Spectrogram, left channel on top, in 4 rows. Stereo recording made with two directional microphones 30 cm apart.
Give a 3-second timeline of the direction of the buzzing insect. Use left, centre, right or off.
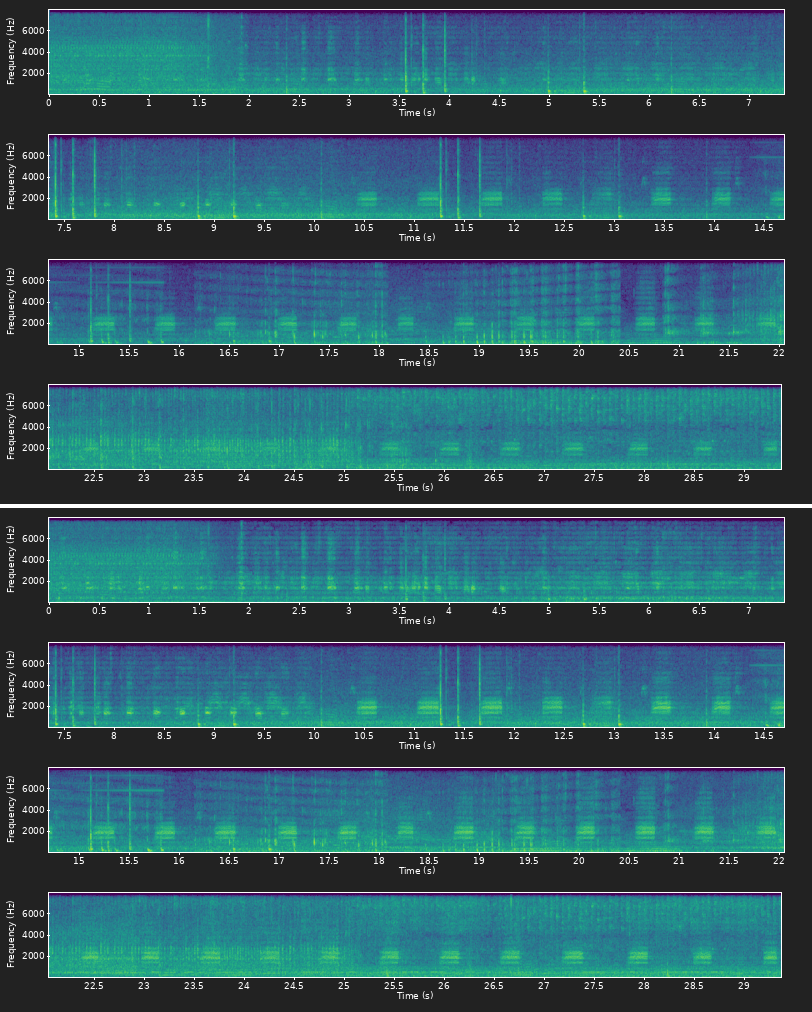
left, left, left, centre, right, right, right, right, right, right.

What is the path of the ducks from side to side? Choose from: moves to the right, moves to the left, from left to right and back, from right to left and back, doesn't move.
doesn't move.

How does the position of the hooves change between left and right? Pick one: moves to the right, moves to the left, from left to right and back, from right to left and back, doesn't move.
moves to the left.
